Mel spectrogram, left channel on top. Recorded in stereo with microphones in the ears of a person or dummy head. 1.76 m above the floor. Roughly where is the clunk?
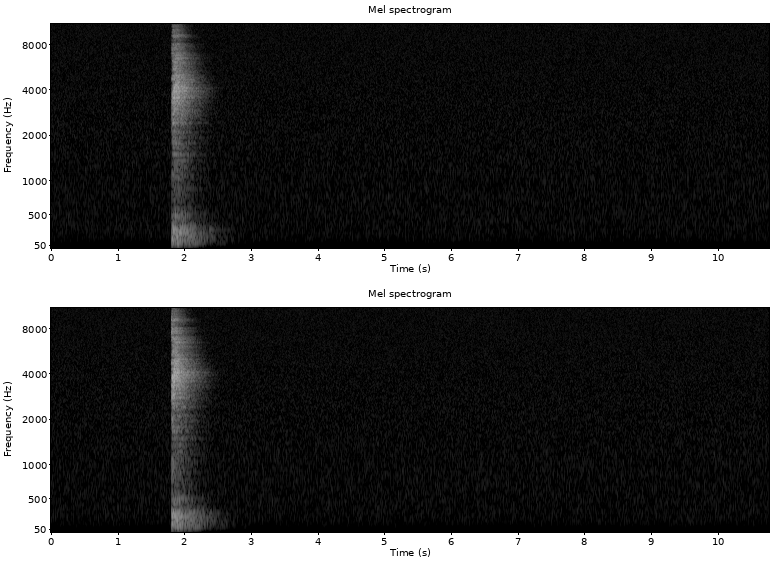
Right.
